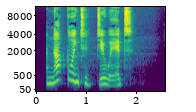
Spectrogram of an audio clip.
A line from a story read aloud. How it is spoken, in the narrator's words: he said irritably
